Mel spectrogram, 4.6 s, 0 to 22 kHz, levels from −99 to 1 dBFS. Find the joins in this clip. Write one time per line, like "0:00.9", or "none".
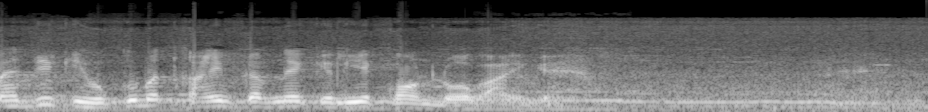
none

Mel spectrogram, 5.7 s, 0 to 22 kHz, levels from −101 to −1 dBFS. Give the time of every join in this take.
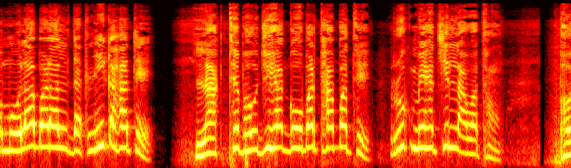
0:01.5

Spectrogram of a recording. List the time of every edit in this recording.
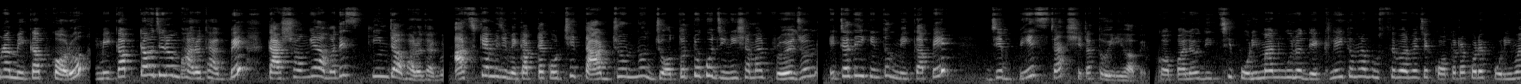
0:01.0
0:04.4
0:08.2
0:11.5

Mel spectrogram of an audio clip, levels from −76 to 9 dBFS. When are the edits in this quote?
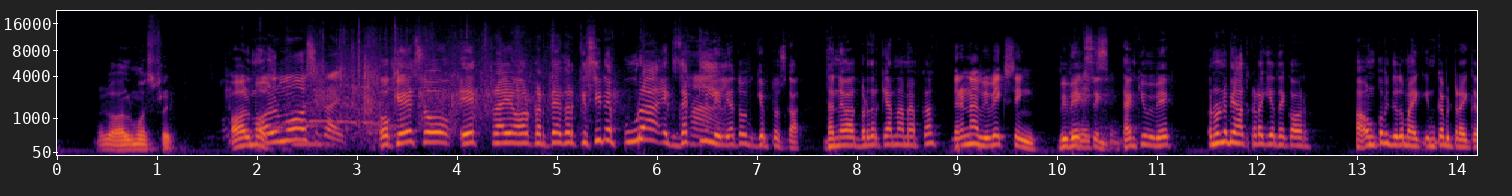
none

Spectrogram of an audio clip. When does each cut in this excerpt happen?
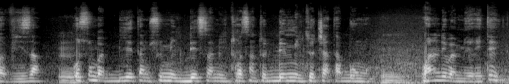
none

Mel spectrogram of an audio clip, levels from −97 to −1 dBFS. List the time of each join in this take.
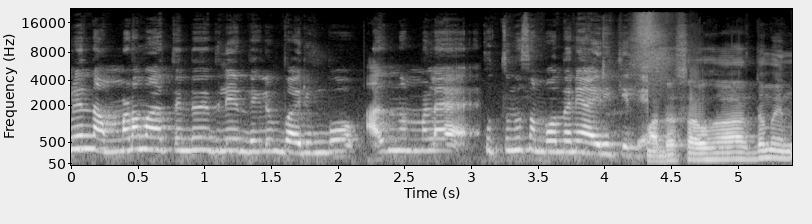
0:02.2
0:03.1
0:04.3

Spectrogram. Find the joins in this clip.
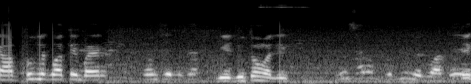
none

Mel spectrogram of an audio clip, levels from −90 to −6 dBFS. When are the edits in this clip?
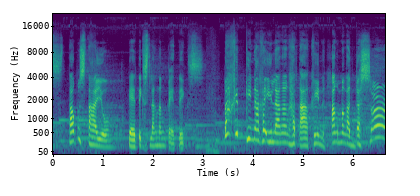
0:03.2

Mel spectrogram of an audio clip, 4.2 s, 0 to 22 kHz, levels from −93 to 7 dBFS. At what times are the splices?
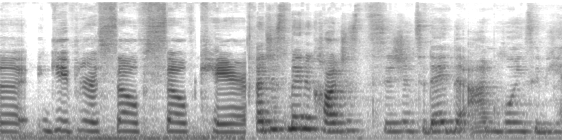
0:01.8

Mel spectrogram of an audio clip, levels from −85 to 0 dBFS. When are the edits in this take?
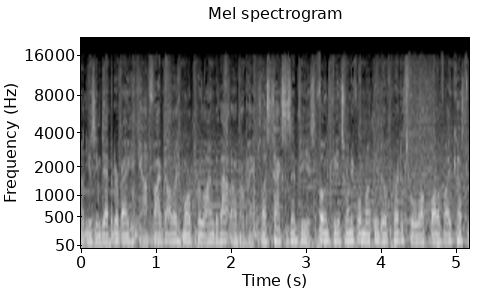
none

